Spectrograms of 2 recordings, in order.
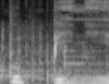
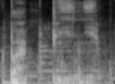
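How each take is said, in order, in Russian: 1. Первая гласная звучит как 'oo'. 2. Первая гласная звучит как 'a'. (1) "если произносить это название как итальянское «Пуппини»" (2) "А как бы по-английски"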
